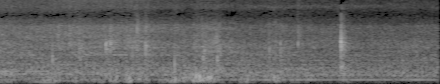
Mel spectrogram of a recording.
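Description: Steady outdoor background noise with light wind on the microphone, and a faint knock about three and a half seconds in.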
